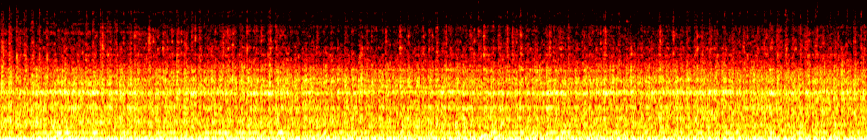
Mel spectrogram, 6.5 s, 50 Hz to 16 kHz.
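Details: Warm 1947 Farmall H tractor idling smoothly: slow, even low thump around ninety-five beats a minute with a soft steady hum. Running on a temporary fuel can with the tank off, after a new generator belt, radiator hoses and a 6-to-12-volt alternator conversion; oil pressure good.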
